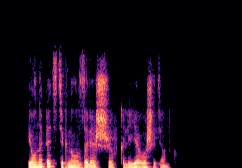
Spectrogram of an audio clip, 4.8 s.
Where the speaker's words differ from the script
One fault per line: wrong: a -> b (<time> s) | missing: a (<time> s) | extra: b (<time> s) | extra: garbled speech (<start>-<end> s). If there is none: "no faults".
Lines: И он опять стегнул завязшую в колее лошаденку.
no faults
